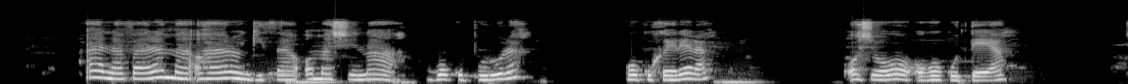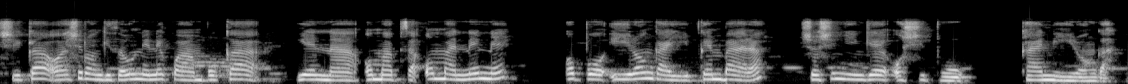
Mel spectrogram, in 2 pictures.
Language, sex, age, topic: Oshiwambo, female, 18-24, agriculture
